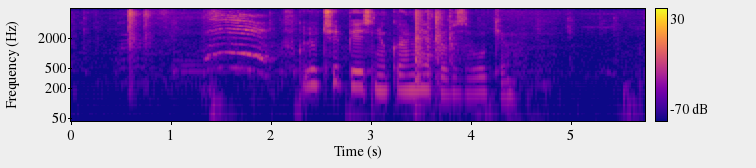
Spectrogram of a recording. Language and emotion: Russian, neutral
